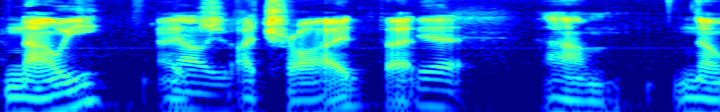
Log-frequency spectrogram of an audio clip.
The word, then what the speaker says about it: Navi: It's pronounced Nawi.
